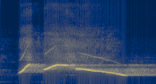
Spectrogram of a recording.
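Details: Nias hill myna giving its natural voice: one long clear whistle that sweeps sharply upward, dips, rises again, then glides slowly downward and levels off into a steady tone.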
